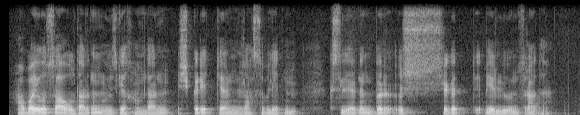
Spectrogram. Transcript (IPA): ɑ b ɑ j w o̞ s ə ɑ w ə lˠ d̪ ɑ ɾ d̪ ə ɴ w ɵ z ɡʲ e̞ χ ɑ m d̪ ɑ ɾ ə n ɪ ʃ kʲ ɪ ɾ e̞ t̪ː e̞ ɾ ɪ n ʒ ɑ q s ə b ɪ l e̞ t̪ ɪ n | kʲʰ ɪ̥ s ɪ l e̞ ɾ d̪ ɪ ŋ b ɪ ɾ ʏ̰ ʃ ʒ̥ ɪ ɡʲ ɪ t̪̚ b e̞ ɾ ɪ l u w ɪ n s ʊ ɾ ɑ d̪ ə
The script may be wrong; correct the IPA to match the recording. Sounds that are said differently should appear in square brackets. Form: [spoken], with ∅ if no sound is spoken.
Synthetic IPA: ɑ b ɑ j w o̞ s ə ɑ w ə lˠ d̪ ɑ ɾ d̪ ə ɴ w ɵ z ɡʲ e̞ χ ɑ m d̪ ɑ ɾ ə n ɪ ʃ kʲ ɪ ɾ e̞ t̪ː e̞ ɾ ɪ n ʒ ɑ q s ə b ɪ l e̞ t̪ ɪ n | kʲʰ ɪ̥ s ɪ l e̞ ɾ d̪ ɪ ŋ b ɪ ɾ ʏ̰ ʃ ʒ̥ ɪ ɡʲ ɪ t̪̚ b e̞ ɾ ɪ l u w ɪ n s ʊ ɾ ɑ d̪ ə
